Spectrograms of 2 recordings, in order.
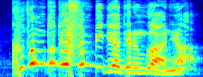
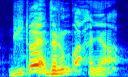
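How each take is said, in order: First: Very high, loud reproach; exasperated scolding. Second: Pointed question at normal pitch; milder reproach. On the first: Preacher scolding his flock for not believing, exasperated. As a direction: burst out in exasperation. Repeats the reproach at full force. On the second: Preacher prodding his flock to believe, mildly reproachful. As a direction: press the point without shouting. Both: Acted.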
